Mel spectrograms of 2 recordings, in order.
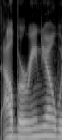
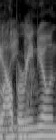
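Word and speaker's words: Albariño: And the only one that most people, I think, would have any idea is Albarino, which is really Alvarinho. They pronounce it different, but it's the Albarino in Spain. There's a V and an H. In the same Alvarinho in Portugal.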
